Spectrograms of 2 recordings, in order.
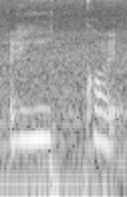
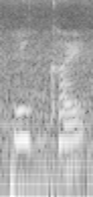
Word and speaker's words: record: When the stress is on the first syllables, record is a noun, but when the stress is the second syllable, record, it is a verb.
